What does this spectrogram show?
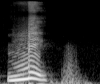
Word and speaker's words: mais: Mais, par contre, tu dois faire très attention, car la lettre S ne se prononce généralement quand elle est à la fin d'un mot.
